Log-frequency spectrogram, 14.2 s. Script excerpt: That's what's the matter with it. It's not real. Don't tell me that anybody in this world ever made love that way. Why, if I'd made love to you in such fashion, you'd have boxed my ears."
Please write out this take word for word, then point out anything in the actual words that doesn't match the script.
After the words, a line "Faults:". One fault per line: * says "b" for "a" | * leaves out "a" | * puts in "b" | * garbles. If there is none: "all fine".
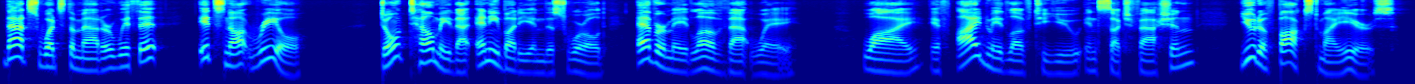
That's what's the matter with it. It's not real. Don't tell me that anybody in this world ever made love that way. Why, if I'd made love to you in such fashion, you'd have boxed my ears."
Faults:
all fine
